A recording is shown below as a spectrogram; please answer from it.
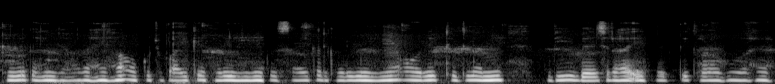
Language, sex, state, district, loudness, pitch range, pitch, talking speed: Hindi, female, Jharkhand, Jamtara, -15 LUFS, 185-195 Hz, 190 Hz, 200 wpm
